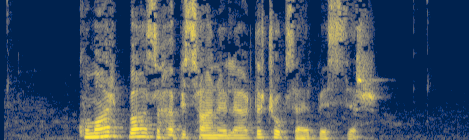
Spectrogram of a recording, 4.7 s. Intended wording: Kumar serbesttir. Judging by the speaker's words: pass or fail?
fail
